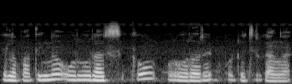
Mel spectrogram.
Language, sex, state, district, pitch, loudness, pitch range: Tamil, male, Tamil Nadu, Namakkal, 200 Hz, -15 LUFS, 180-215 Hz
